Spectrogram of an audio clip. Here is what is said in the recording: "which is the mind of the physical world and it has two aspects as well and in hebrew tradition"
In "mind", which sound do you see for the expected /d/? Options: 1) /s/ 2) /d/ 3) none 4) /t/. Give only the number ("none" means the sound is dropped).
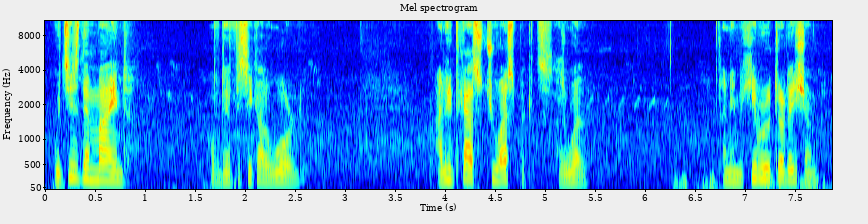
2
